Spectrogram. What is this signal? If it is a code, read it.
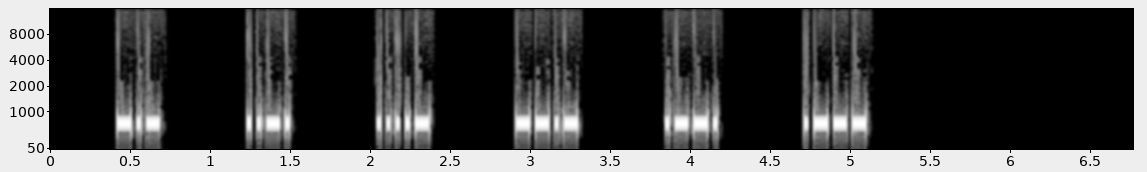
Morse code, heard as a keyed tone, about 40 wpm, spaced as for 14 wpm, 700 Hz. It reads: KF4QPJ
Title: USA Call Signs - 6 Characters - 6x Character Spacing - 40wpm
